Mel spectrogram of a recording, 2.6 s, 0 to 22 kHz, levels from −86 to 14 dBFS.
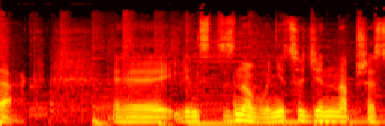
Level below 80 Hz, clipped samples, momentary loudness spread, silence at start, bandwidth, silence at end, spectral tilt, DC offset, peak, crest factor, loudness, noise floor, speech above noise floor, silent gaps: -36 dBFS; under 0.1%; 16 LU; 0 s; 16 kHz; 0 s; -5 dB/octave; under 0.1%; -2 dBFS; 16 dB; -17 LUFS; -37 dBFS; 21 dB; none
